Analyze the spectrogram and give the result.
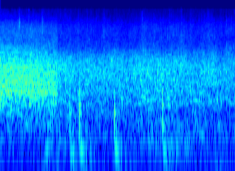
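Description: Steady applause from a large Academy Awards audience as an award winner is announced, dense clapping sustained evenly throughout with no voices standing out.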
